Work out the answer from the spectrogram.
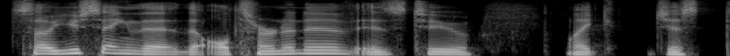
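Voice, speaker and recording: A man's voice: medium pitch, a little slow, a little mellow, no room sound, clean studio sound. A man hosting a podcast who talks casually about his own struggles, jokes around, and fills his speech with "you know.". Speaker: podcast host. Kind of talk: casual self-disclosing chat.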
